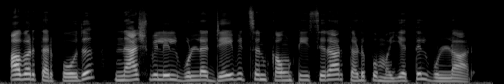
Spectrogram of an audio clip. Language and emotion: Tamil, neutral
